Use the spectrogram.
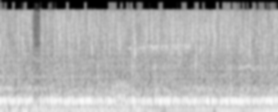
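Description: Petrol being poured into a car's fuel tank in the video game A Dusty Trip, a steady, unbroken liquid gush lasting the whole moment at an even, fairly loud level.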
